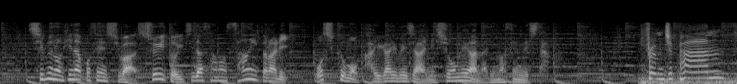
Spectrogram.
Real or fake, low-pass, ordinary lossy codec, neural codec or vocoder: real; 7.2 kHz; none; none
